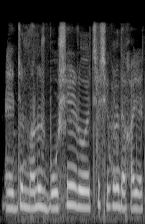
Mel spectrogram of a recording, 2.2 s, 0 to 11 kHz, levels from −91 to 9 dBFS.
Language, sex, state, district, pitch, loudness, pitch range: Bengali, male, West Bengal, North 24 Parganas, 250 Hz, -19 LUFS, 235-270 Hz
